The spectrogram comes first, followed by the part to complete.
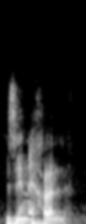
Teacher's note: c'est une voyelle antérieure mi-fermée, étirée et orale. Ce son se trouve dans le mot général.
